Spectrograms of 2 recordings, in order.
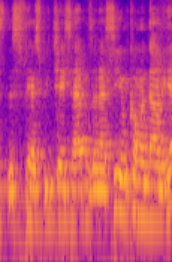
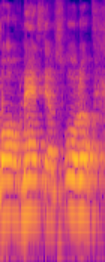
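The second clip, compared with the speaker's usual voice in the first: ordinary delivery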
